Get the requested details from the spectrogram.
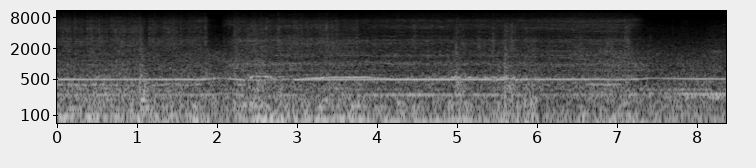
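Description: A trailer rattles and hums as it is towed along the road.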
